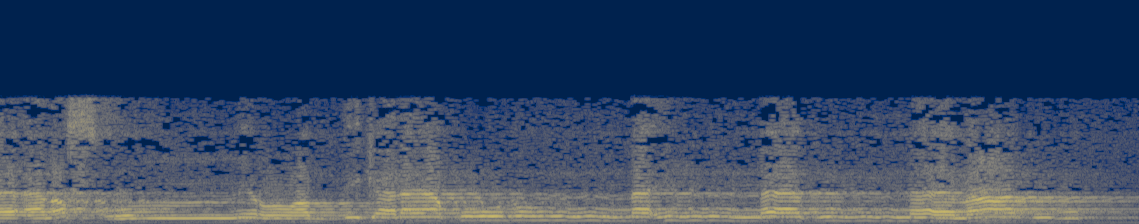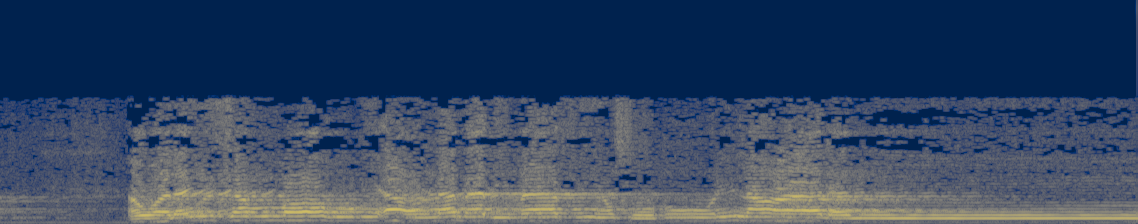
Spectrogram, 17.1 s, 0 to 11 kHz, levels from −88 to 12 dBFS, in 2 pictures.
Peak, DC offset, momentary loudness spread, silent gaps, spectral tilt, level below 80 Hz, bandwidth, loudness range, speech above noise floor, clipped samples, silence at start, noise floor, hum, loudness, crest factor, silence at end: -4 dBFS; 0.1%; 8 LU; none; -4.5 dB/octave; -60 dBFS; 6.6 kHz; 4 LU; 26 dB; under 0.1%; 0 s; -41 dBFS; none; -16 LUFS; 12 dB; 0 s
